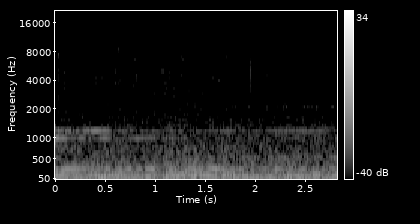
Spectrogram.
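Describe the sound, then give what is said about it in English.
Steady rain falls continuously beyond an open rooftop door, heard from a stairwell, with an even, hissing patter and no pauses alongside a low, constant hum. There are no voices. “Then notice the rooftop door is open, making the stairwell smell like rain.”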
